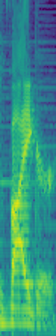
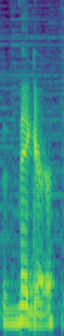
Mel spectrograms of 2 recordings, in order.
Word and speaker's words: Vigor: When I streamed this, I genuinely thought that this word was pronounced Viger. I don't know why, but I always thought that was the pronunciation. It wasn't until we looked it up on stream that I realized it's actually pronounced Vigor.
